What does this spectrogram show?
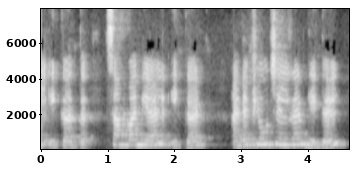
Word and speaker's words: ikat: Someone yelled ikat and a few children giggled. Janaki teacher said it is pronounced I as in I, it, ka, and as in Kamala, and T as TH in both.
